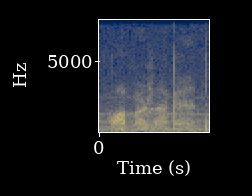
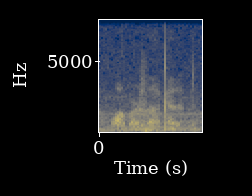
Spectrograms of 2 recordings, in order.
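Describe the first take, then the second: No difference in how they are said.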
